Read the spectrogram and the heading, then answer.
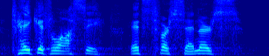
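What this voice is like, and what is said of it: Scottish accent. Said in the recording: “through an incredible Scottish accent says”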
